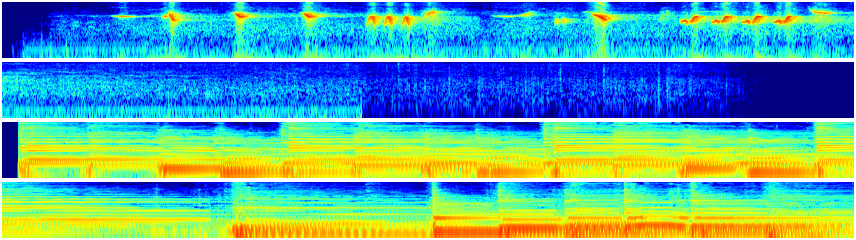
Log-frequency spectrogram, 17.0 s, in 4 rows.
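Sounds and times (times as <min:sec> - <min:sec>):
bird chirping: 0:00.1 - 0:06.1.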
